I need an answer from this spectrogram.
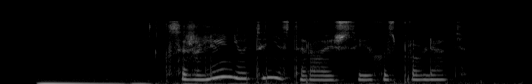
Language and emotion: Russian, sad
